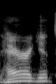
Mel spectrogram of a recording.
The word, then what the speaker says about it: Harrogate: You know, we were in the bustling metropolis of Hartsville, South Carolina, and now we're going to the state of Tennessee, to Harrogate, Tennessee. Am I saying that right? Harrogate, Tennessee? – Yes, sir.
